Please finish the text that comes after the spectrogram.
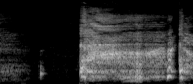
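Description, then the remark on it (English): A loud cough: one long, harsh, raspy burst followed quickly by a shorter second cough, after a brief quiet moment with a faint throat sound. “I'm going to take out a majority of my coughing, but some of it, we're just going to leave it in.”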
